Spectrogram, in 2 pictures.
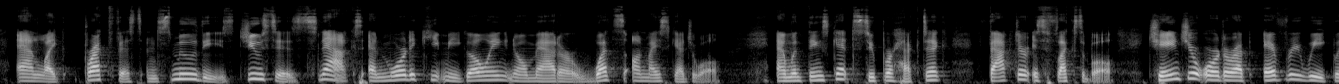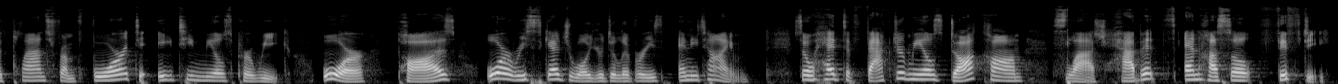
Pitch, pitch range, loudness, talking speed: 185 Hz, 160-220 Hz, -20 LUFS, 130 wpm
